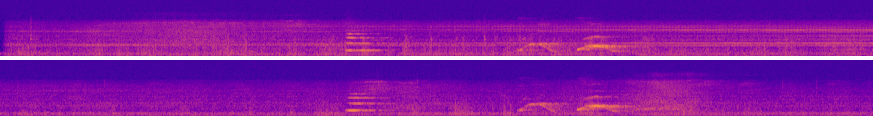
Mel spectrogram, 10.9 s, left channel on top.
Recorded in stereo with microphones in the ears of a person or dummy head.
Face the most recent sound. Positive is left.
turn(degrees=10)  # may be behind; listen again after turning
